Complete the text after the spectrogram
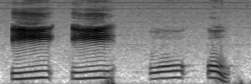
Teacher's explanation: इ ई उ उ समान मुख खुल रहा है होठों की स्थिति चेंज हो रही है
